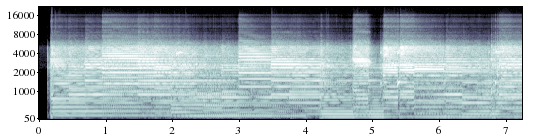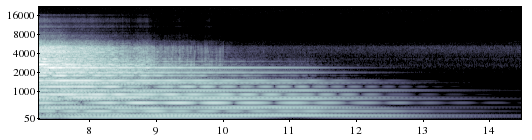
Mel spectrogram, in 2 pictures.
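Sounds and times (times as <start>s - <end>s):
rock guitars: 0.0s - 13.6s.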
